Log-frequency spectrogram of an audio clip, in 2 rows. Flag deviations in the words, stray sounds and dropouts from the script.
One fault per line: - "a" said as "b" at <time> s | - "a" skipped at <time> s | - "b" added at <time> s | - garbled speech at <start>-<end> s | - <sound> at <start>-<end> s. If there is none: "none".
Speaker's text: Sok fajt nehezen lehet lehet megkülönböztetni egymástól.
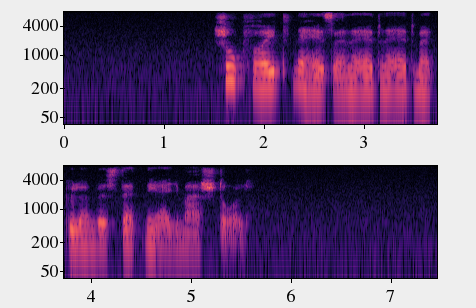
none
